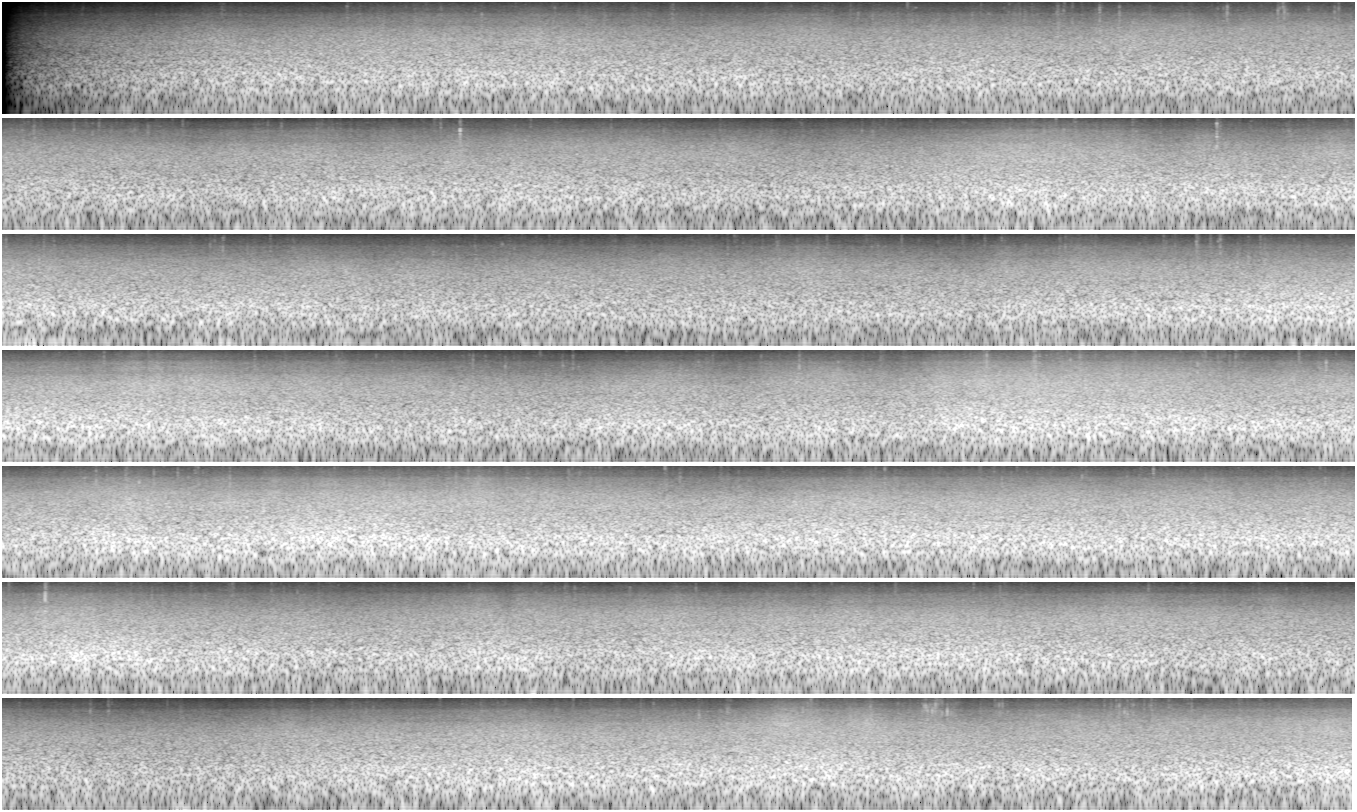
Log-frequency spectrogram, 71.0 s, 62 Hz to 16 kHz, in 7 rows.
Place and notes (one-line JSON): {"title": "Xiyu Township, Penghu County - the wind and the trees", "date": "2014-10-22 14:14:00", "description": "The sound of the wind and the trees\nZoom H2n MS+XY", "latitude": "23.57", "longitude": "119.51", "altitude": "48", "timezone": "Asia/Taipei"}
